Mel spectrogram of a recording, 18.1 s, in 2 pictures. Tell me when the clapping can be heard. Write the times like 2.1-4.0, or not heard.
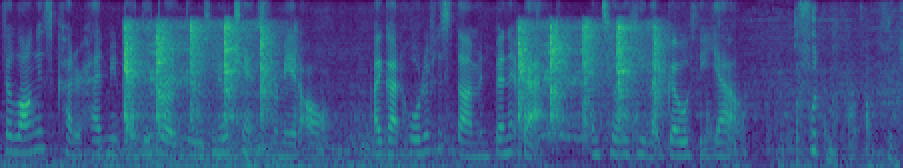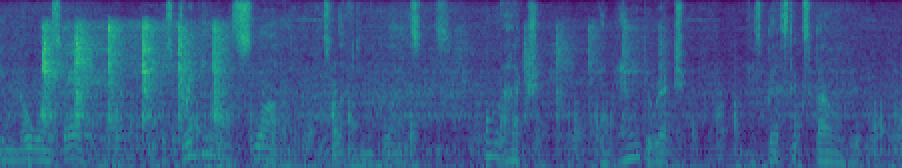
1.2-3.0, 5.2-6.7, 9.4-11.3, 14.2-15.8.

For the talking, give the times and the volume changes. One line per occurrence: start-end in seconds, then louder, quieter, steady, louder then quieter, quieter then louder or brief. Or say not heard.
0.1-17.8 steady.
